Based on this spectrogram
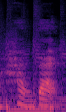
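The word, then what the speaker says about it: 菡萏: 努力农每日一注音时间，这两个字念成汉蛋，意味着还没有开包的莲花。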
